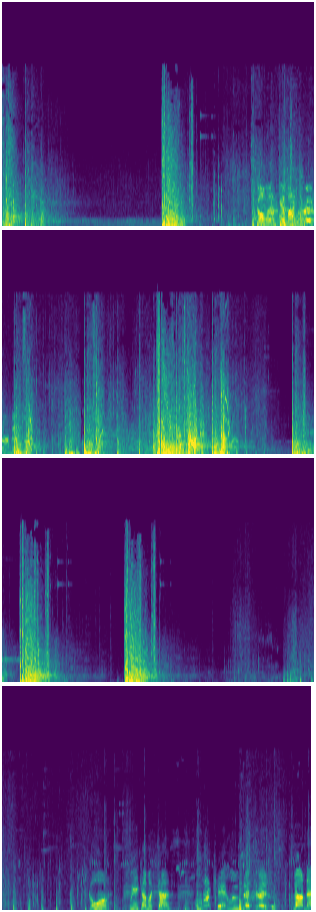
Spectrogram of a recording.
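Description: Gunfire in Red Dead Redemption, with loud sharp single shots and rapid bursts spread through the scene, mixed with voices talking and shouting between the volleys.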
